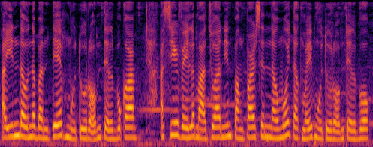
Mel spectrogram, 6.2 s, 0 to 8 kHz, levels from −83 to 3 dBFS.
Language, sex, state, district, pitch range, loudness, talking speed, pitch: Mizo, female, Mizoram, Aizawl, 185-220 Hz, -16 LUFS, 270 wpm, 205 Hz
